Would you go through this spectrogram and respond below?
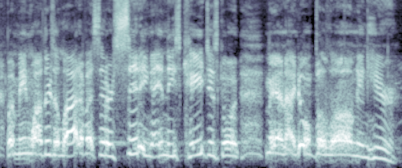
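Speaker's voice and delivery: high, loud, shouted preaching climax; preaching at full force. Acted. Pastor rousing his church to leave the cage: full-force shouted preaching. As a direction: preach it to the rafters.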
